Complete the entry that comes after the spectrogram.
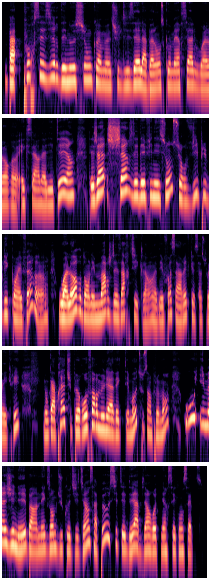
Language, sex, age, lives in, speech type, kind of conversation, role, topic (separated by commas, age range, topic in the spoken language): French, female, 25-29, France, read, expert-assistant, expert, Comment repérer si une info sur les effets de la mondialisation est fiable ou exagérée ?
